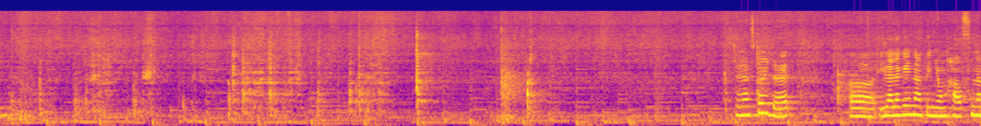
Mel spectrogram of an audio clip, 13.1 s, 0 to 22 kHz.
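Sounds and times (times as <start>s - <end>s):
spatula scraping a pan: 0.0s - 12.0s
frying sizzle: 0.0s - 13.0s.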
